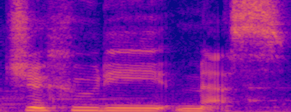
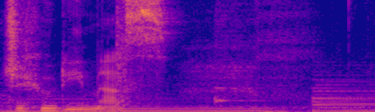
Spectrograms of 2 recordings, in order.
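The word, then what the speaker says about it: Djehutymes: then you have uh jihudi mess which is tutmos. Tutmos is a ro greek or helanized version of jihudi mess.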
